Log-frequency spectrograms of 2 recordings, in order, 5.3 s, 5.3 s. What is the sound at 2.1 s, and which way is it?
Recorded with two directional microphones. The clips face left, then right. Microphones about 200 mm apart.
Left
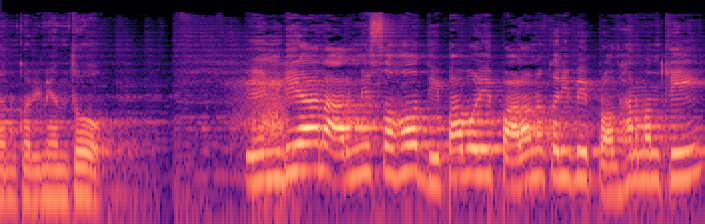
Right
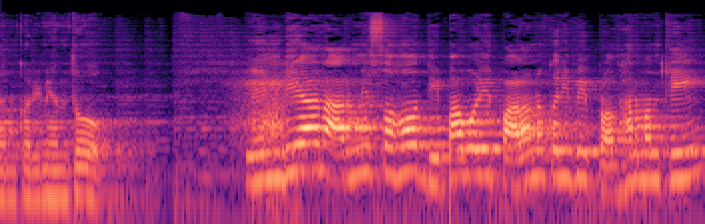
Speech, 25° left (ahead or behind).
